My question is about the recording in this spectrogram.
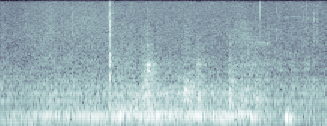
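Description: A few faint, light clicks and taps of a clear acrylic stamp block being handled on a craft mat, over a faint low hum.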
